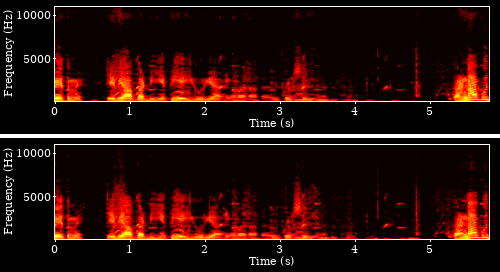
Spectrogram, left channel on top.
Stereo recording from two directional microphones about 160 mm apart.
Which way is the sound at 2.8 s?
90° right.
